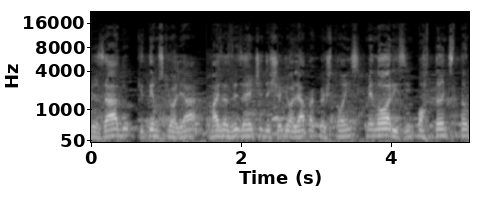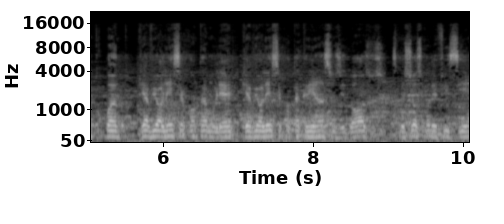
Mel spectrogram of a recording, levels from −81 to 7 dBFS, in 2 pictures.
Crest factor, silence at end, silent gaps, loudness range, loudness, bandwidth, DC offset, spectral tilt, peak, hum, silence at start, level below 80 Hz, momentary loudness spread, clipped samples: 20 dB; 0 s; none; 3 LU; -21 LUFS; 16 kHz; under 0.1%; -4.5 dB/octave; -2 dBFS; none; 0 s; -44 dBFS; 7 LU; under 0.1%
